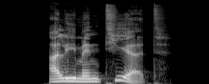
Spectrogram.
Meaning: 1. past participle of alimentieren 2. inflection of alimentieren: second-person plural present 3. inflection of alimentieren: third-person singular present
- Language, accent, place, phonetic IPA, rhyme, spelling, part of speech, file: German, Germany, Berlin, [alimɛnˈtiːɐ̯t], -iːɐ̯t, alimentiert, verb, De-alimentiert.ogg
